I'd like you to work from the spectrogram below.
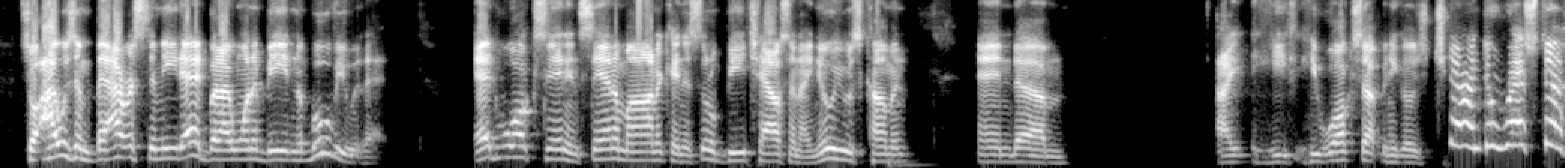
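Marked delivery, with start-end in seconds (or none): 11.9-13.1 very high-pitched voice. Retelling meeting Ed, who greets him by name; imitating Ed's high-pitched voice. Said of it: "he's got a high pitched voice".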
